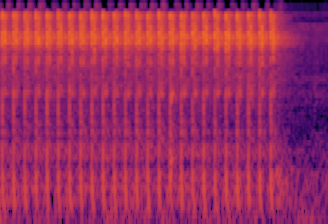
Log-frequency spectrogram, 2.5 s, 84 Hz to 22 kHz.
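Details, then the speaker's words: Shockmaster 300 Gymna shockwave therapy for grade 2 cellulite, 1.6 bar, 10-12 Hz, 20mm head, gel, about 4000 shocks given in 200-shock intervals: rapid, regular sharp popping bursts, about ten a second, then stopping. "doing the shocks at 200 shock intervals does seem to be effective actually for shot for cellulite the shock wave does seem to break down the divisions underneath the skin"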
